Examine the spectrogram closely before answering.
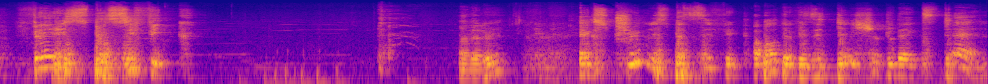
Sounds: Speech

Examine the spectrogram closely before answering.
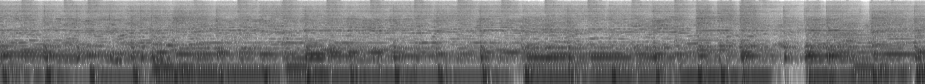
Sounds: Music, Exciting music, Pop music

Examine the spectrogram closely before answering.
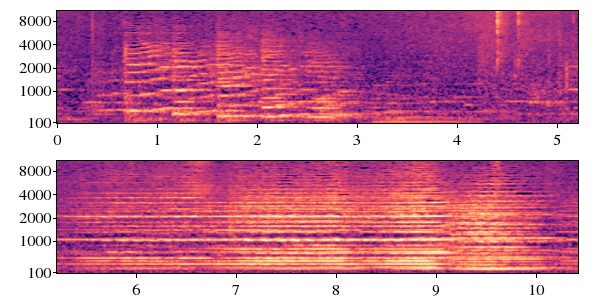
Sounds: Cello, Violin, Music, Bowed string instrument, Musical instrument, String section, Classical music

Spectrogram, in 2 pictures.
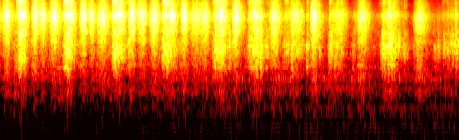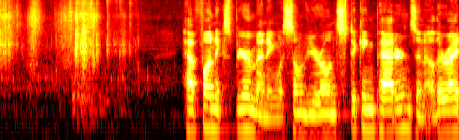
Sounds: playing guiro

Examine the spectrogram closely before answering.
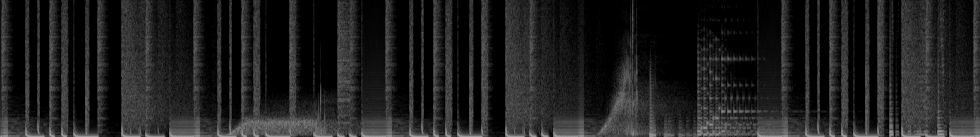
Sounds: Music, Drum machine

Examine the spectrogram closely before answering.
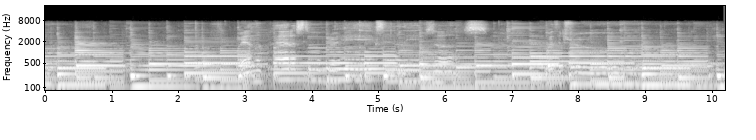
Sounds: Acoustic guitar, Guitar, Plucked string instrument, Music, Musical instrument

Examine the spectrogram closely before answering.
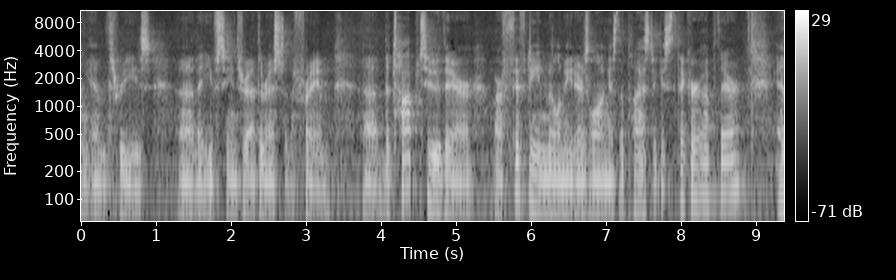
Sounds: Speech

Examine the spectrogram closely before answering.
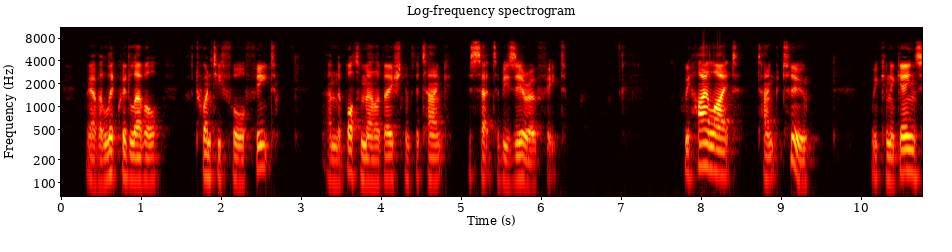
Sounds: Speech

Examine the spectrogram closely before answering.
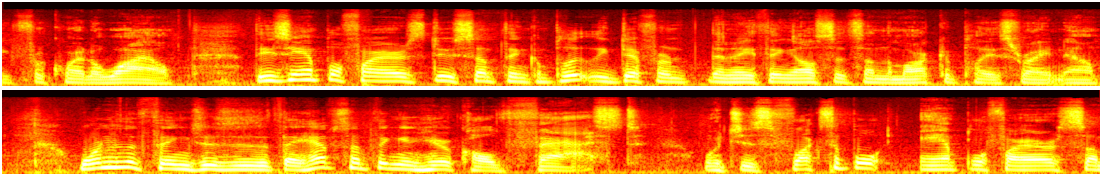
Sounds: Speech

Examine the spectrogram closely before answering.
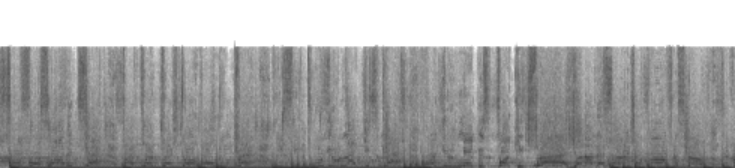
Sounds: rapping

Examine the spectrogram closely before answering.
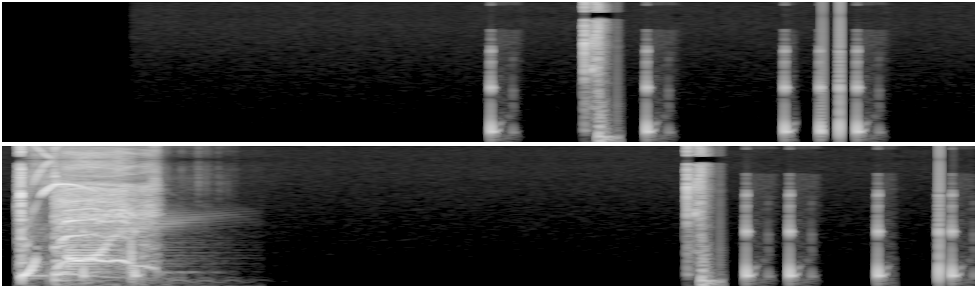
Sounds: Silence

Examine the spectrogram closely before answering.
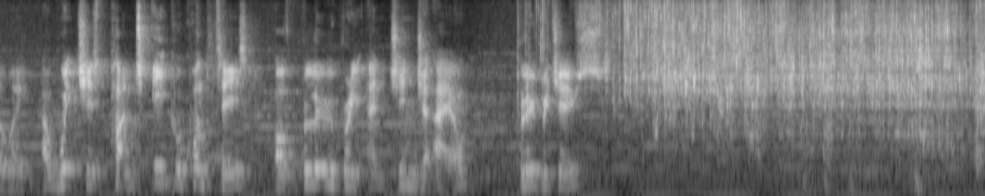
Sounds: Water

